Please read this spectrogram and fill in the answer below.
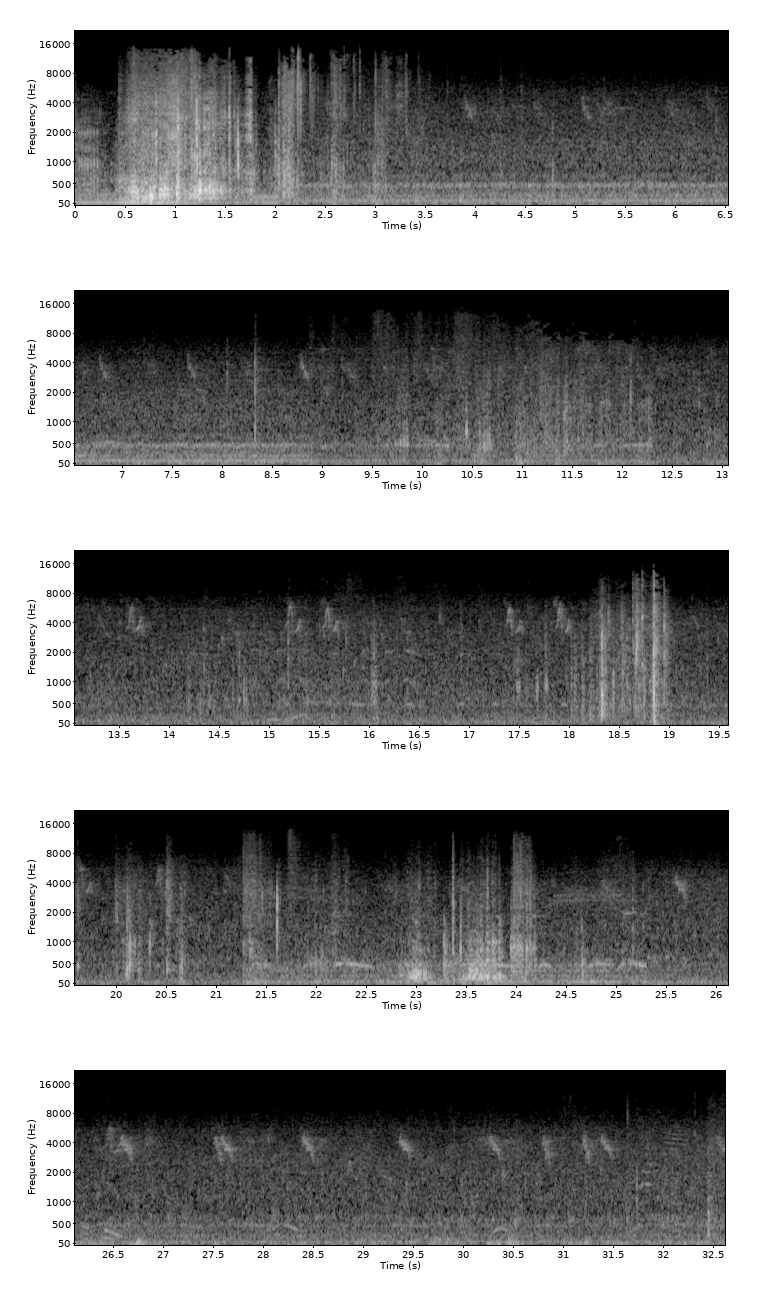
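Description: Outdoor garden ambience: small birds chirping, with a steady low hum that stops about twelve seconds in and a few knocks and rustles later on.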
